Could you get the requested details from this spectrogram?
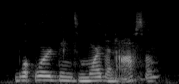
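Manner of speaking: ordinary delivery, nothing marked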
